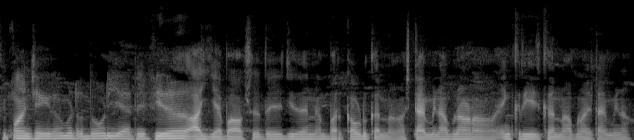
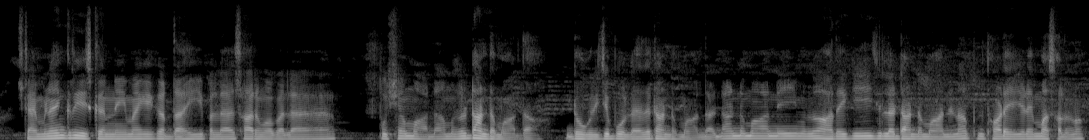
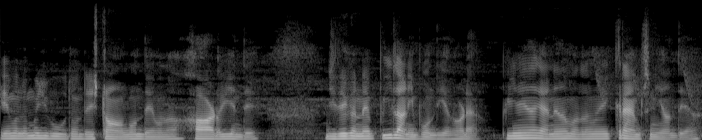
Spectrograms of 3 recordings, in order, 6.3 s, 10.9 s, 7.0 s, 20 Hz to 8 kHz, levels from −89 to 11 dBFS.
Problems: constant background noise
